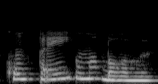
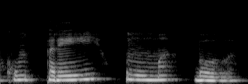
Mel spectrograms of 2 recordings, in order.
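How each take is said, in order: First: Said in the usual way. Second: "Comprei uma bola" said very slowly, leaning on "comprei"; slow deliberate example. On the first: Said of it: "olha o oculto". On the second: Shown as a demonstration. Teacher showing students the hidden subject, slow and stressed. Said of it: "ele tá oculto, ó".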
